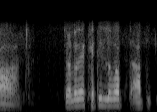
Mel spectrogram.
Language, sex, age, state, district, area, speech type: Assamese, male, 30-45, Assam, Goalpara, urban, conversation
